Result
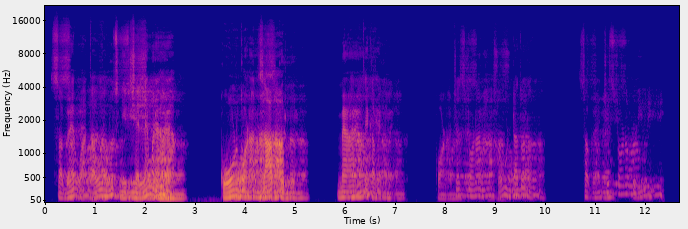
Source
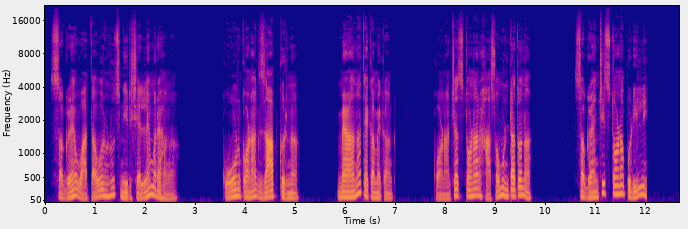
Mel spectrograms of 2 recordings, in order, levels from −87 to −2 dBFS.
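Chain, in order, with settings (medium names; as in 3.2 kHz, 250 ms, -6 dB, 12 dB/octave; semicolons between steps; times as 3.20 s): Doppler pass-by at 2.98 s, 6 m/s, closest 3.5 m; gated-style reverb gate 260 ms rising, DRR 1 dB; random-step tremolo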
